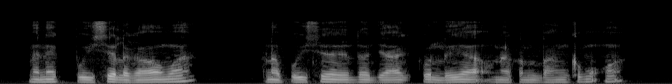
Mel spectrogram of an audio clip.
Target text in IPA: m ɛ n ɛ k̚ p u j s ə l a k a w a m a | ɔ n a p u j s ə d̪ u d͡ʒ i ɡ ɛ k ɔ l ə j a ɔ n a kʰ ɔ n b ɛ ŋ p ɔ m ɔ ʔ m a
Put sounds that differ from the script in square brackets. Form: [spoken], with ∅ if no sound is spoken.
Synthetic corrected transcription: m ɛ n ɛ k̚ p u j s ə l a [ɡ] a w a m a | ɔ n a p u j s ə d̪ [ɔ] d͡ʒ [a] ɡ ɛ k ɔ l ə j a ɔ n a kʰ ɔ n b [a] ŋ [k] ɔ m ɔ ʔ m a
